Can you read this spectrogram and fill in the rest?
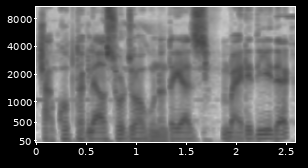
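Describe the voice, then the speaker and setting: An actor playing a calm, commanding detective and mentor in an audio story, speaking in a measured, authoritative way. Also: male voice, low-pitched, slight background noise, lightly acted. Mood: cautioning.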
